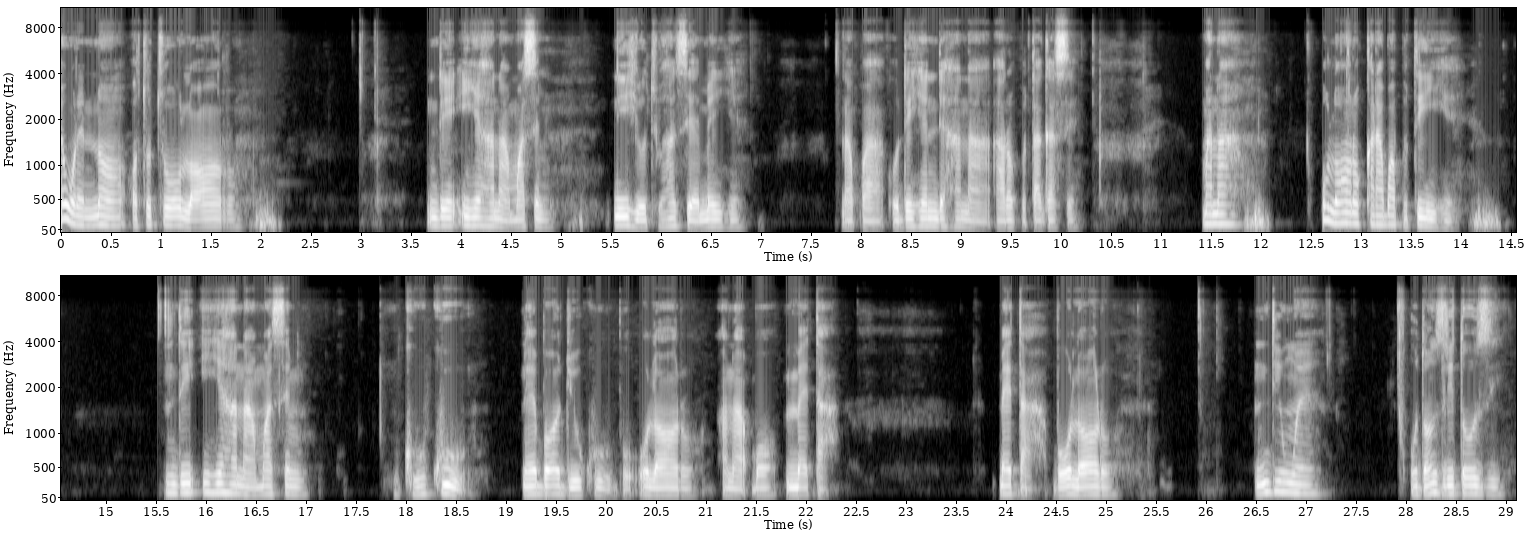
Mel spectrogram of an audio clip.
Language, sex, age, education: Igbo, male, 30-45, tertiary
